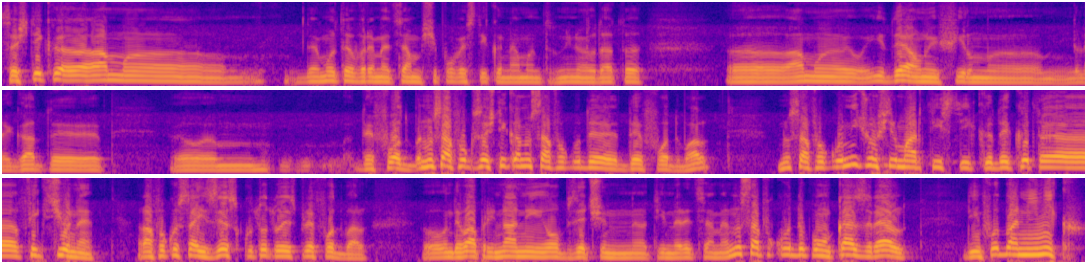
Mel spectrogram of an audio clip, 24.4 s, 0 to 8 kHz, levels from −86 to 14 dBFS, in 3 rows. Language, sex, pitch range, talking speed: Romanian, male, 110-155 Hz, 165 wpm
